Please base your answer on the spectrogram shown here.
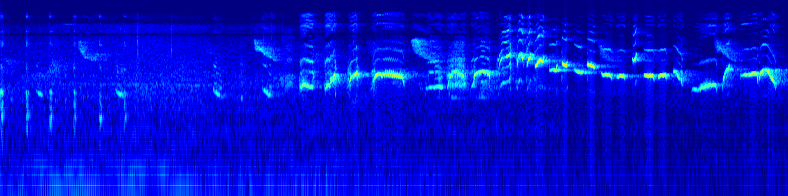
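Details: Chinese hwamei in a fighting display, caged: faint clicking taps at first, then a fast, varied burst of chattering whistles and twittering notes that grows louder toward the end.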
